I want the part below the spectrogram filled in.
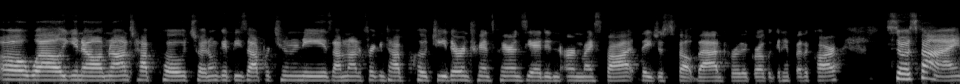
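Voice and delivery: ordinary delivery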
